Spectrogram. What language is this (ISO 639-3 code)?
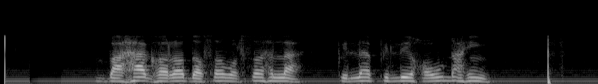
ori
